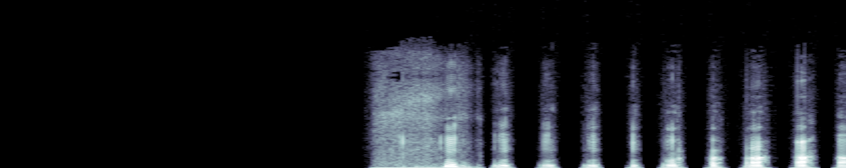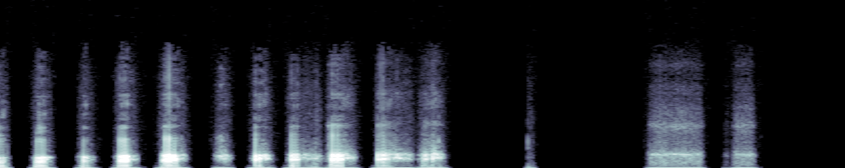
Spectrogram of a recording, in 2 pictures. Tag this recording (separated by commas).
Laughter, Human voice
